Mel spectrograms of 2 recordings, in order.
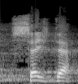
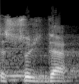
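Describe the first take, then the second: First: "السجدة" said as sajda, open a after the s; "السجدة" with a fatha on the s, sajda; correct pronunciation. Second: "السجدة" said as sujda, u after the s; "السجدة" with a damma on the s, sujda; wrong pronunciation. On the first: Teacher corrects the reading: "السجدة" as sajda. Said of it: "بفتح السين". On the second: Teacher shows the wrong reading: "السجدة" as sujda. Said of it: "وليس السجدة". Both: Shown as a demonstration.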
